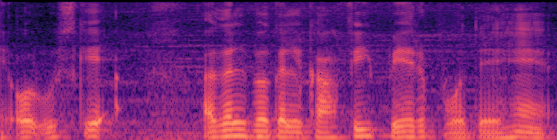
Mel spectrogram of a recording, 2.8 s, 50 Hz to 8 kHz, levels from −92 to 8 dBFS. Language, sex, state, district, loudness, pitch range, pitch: Hindi, male, Arunachal Pradesh, Lower Dibang Valley, -17 LUFS, 110-125 Hz, 115 Hz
